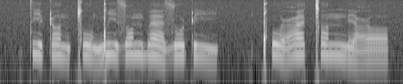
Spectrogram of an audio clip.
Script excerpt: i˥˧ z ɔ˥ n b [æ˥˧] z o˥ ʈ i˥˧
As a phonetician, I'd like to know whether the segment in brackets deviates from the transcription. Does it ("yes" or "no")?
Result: no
